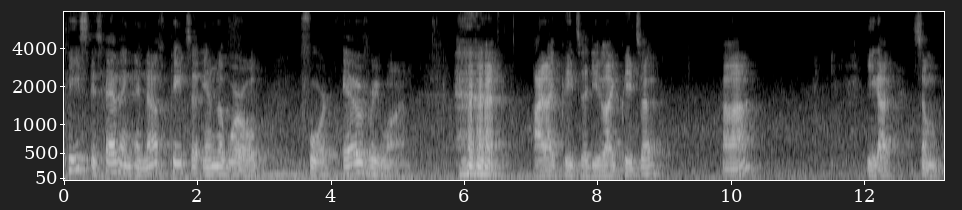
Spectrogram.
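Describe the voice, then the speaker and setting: An older man reading a children's picture book aloud, with folksy, grandfatherly asides spoken directly to young listeners. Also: fairly low pitch. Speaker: storybook reader. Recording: roomy echo, distant mic, noisy background.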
